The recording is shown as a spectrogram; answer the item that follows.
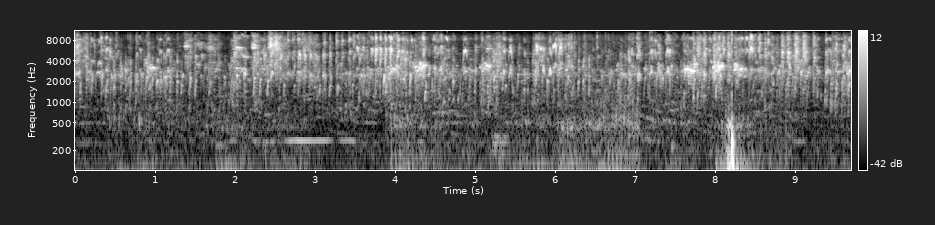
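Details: Budgerigars, pet parakeets in an aviary colony, chattering with dense high warbled chirps and squeaks, mixed with low rumbling background noise and a sharp thump near the end.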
